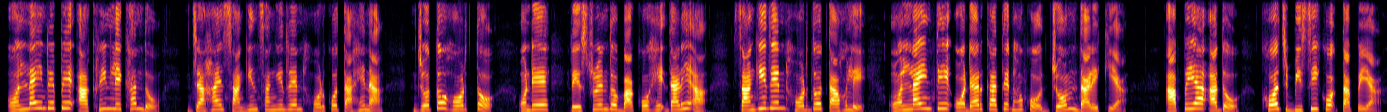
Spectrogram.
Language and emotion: Santali, neutral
